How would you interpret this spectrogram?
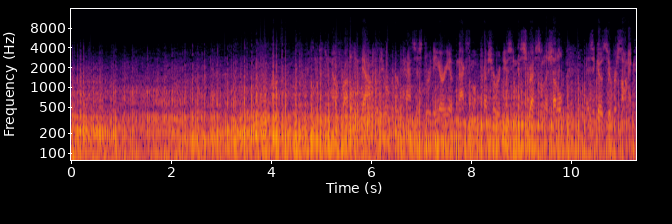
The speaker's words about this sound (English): The sound waves are getting really strong right now. The ground is shaking, and Shuttle Discovery is hurtling towards the International Space Station on its 39th flight from the Kennedy Space Center.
